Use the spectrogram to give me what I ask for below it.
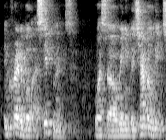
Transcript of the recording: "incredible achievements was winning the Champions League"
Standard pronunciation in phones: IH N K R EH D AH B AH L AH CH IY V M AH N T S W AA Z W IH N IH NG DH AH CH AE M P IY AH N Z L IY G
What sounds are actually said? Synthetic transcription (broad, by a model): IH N K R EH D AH B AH L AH S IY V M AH N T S W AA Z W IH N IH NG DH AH CH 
